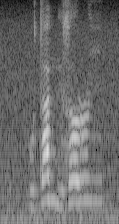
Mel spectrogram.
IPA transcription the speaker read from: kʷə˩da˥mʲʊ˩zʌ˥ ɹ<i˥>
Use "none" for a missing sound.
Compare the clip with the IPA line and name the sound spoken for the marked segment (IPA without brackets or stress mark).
i˥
